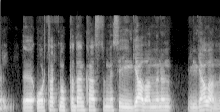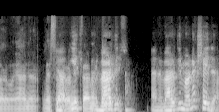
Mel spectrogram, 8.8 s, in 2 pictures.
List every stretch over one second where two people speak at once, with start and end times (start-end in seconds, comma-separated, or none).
5.5-6.9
